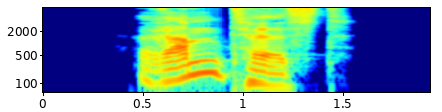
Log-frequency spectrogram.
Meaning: inflection of rammen: 1. second-person singular preterite 2. second-person singular subjunctive II
- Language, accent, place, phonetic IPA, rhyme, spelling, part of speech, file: German, Germany, Berlin, [ˈʁamtəst], -amtəst, rammtest, verb, De-rammtest.ogg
